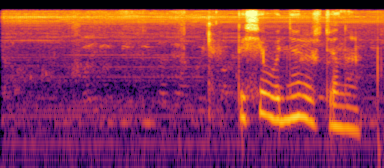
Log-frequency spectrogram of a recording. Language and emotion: Russian, neutral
